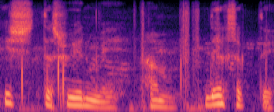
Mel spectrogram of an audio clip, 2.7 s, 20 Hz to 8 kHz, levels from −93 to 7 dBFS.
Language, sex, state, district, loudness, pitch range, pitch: Hindi, male, Himachal Pradesh, Shimla, -19 LUFS, 105-150 Hz, 125 Hz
